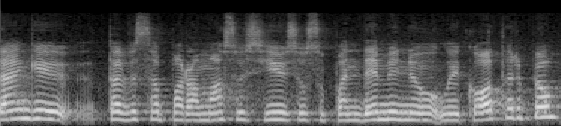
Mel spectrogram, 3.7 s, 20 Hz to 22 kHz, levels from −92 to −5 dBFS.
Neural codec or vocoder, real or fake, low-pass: vocoder, 48 kHz, 128 mel bands, Vocos; fake; 14.4 kHz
